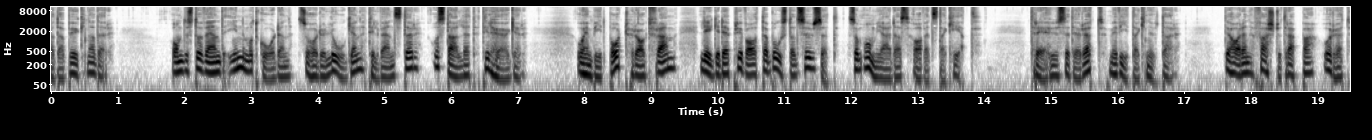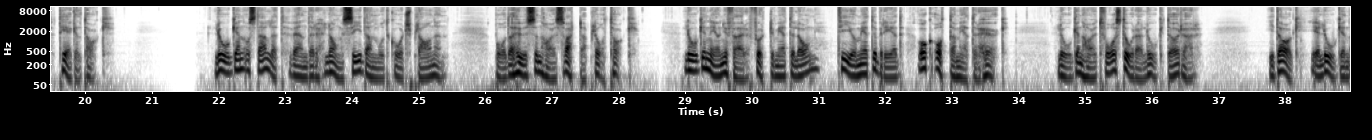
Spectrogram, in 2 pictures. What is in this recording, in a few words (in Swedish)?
syntolkning; bogsgard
